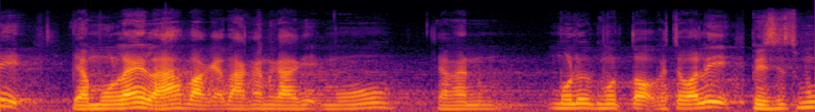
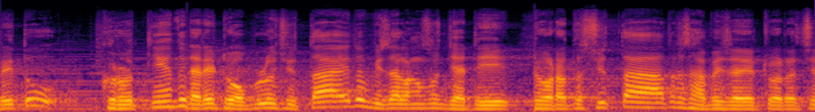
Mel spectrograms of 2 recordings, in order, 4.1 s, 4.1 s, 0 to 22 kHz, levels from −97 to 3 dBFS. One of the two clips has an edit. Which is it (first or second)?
second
